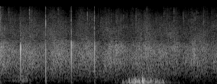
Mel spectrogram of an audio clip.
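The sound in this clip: Round of applause at a small congratulatory gathering, fairly quiet with a few sharp individual claps standing out from a soft clapping wash.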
